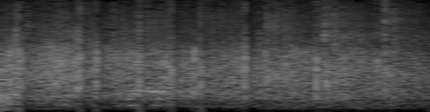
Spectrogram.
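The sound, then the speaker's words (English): An audience claps steadily, many hands overlapping into a dense, continuous wash of applause that stays fairly loud and even for a couple of seconds. “Come on, y'all clap it up better.”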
